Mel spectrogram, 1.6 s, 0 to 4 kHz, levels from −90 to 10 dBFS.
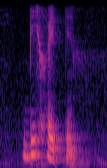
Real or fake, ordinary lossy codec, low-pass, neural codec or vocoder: real; none; 3.6 kHz; none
